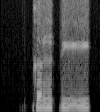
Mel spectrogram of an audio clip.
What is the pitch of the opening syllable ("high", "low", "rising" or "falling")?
rising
